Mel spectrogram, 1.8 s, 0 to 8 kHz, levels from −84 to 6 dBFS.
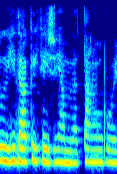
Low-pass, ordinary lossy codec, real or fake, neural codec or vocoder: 7.2 kHz; AAC, 32 kbps; real; none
